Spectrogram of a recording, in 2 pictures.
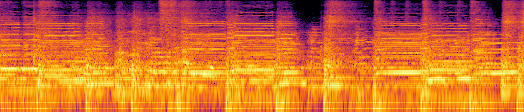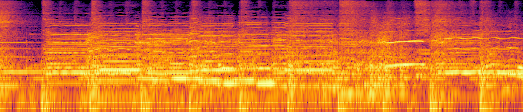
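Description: Live blues band playing, led by a saxophone section with a baritone saxophone holding long horn lines over a steady drum beat.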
